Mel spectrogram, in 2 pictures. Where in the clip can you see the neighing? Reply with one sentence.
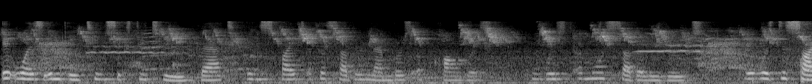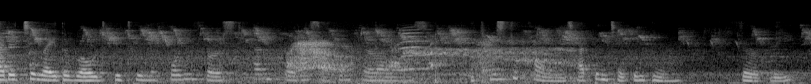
The neighing can be heard from 0.8 to 2.1 s, from 6.3 to 8.1 s and from 12.2 to 14.1 s.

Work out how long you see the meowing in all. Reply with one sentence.
You can hear the meowing for 6 seconds altogether.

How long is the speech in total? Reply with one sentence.
You can hear the speech for 16 seconds altogether.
